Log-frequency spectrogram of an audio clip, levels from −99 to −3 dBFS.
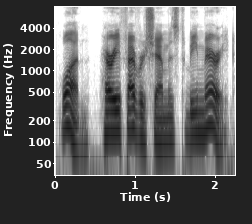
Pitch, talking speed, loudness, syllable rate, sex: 120 Hz, 185 wpm, -17 LUFS, 6.4 syllables/s, male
